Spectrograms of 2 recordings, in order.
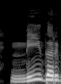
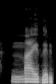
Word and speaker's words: neither: और ये चीज़ आप ये समझ ले बच्चे कि इसकी प्रोनाउंसिएशन दो होती है। आप इसे नीदर भी कह सकते हैं और नाइदर भी कह सकते हैं।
